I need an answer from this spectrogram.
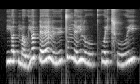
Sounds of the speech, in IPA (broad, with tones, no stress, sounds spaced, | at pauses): j ɐ˧ t̚ m ɐ˨˩ w j ɐ˥ t̚ ɛː˨˥ l yː˨˥ t̪ ʊ˥ ŋ e˨˥ j l uː˨˩ kʷʰ ɐ˧ j t͡sʰ uː˨˥ j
